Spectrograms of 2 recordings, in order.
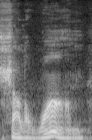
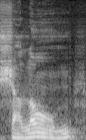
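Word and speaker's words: שלום: the word when it includes the Hwa is pronounced shala WOM our oldest transliterations of a construction containing that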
